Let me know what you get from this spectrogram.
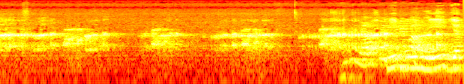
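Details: Frog croaking played back in a classroom listening game for children aged five and six: a steady series of rapid, buzzy pulsed croaks, roughly three per second, with louder voices and room noise rising over the final seconds.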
